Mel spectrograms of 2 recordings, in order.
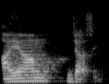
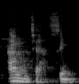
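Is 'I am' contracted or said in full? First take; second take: full; contracted. First: Both words 'I am' are said in full. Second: 'I am' is run together as 'I'm'. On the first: The speaker calls it wrong. "എല്ലാവരും പറയുന്നതാണ് ഐ ആം" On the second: The speaker calls it right. "ഐ ആം എന്ന് പറയുന്നതിന് പകരം ആം എന്ന് പറയണം"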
